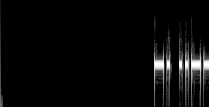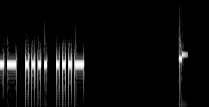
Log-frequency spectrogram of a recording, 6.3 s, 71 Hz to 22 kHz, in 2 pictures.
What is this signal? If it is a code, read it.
Morse code, heard as a keyed tone, about 26 wpm, 700 Hz. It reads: N2HV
